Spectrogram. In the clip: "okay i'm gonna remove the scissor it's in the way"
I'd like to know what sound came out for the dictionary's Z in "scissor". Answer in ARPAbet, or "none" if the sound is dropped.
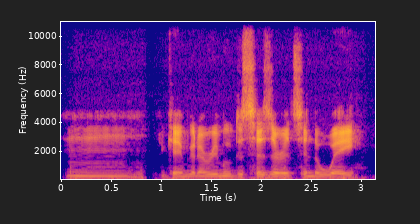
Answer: Z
